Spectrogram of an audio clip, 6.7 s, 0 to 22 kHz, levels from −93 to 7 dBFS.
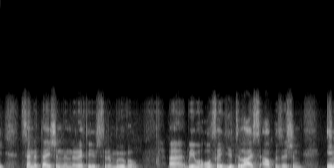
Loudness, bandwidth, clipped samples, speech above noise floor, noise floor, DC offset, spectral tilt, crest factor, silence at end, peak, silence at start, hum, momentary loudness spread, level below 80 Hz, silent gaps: -24 LUFS; 9.6 kHz; under 0.1%; 26 dB; -49 dBFS; under 0.1%; -6 dB/octave; 20 dB; 0 s; -4 dBFS; 0 s; none; 13 LU; -58 dBFS; none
